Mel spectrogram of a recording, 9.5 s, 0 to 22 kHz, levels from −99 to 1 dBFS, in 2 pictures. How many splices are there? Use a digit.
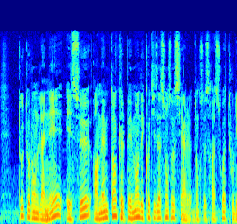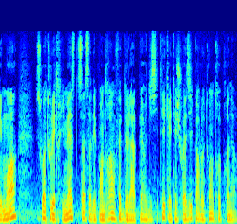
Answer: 0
